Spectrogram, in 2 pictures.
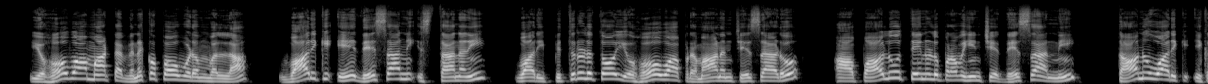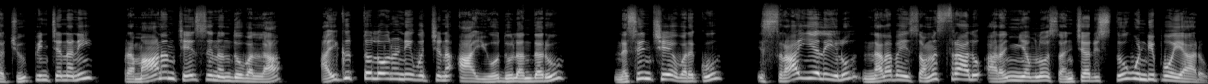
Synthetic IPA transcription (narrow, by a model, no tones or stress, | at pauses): jeɦɔːʋaːmaːʈɐʋinɐkɐpɔːʋɐɽɐmʋɐlːɐ | ʋaːɾikiʔeːd̪ɛːʃaːnːiʔist̪aːnɐni | ʋaːɾipit̪ɐɾulɐt̪o̞ːjeɦɔːʋaːpɾɐmaːɳɐmt͡ʃɛːʃaːɽo̞ː | aːpaːloːt̪eːnulupɾɐʋɐɦiɲt͡ʃe̞ːd̪ɛːʃaːnːi | t̪aːnuʋaːɾikiʔikɐt͡ʃuːpiɲt͡ʃɐnɐni | pɾɐmaːɳɐmt͡ʃe̞ːsinɐnd̪uʋɐlːɐ | ɐjɡut̪ːɐlo̞ːnuɳɖiʋɐt͡ʃːinɐʔaːjuːd̪ulɐnd̪ɐɾuː | nɐsiɲt͡ʃe̞ːʋɐɾɐku | iʃɾaːjeːlijulunɐlɐbʱɐjsɐmʋɐt̪sɾaːluʔɐɾɐɲjɐmlo̞ːsɐɲt͡ʃɐɾist̪uːuɳɖipɔːjaːɾṵ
